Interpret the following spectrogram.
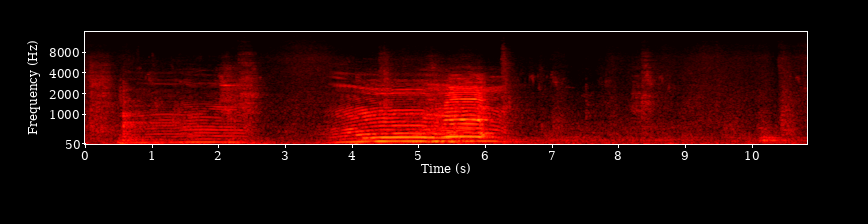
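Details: In the morning a cow gives two drawn-out moos, the second louder and rising into a strained, wavering bellow.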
